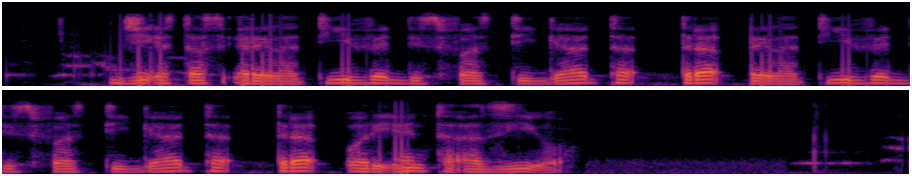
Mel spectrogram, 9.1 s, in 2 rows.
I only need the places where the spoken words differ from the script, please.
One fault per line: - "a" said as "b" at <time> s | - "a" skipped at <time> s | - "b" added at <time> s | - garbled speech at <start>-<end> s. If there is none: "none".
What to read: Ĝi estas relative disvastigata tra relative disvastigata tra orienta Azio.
none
